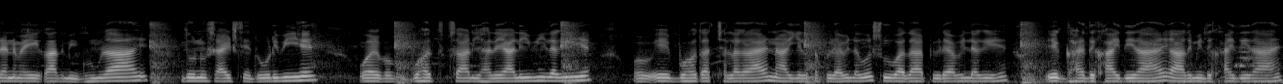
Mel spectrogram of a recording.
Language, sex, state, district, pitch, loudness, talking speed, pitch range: Hindi, male, Chhattisgarh, Rajnandgaon, 150 Hz, -29 LUFS, 235 wpm, 145-160 Hz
